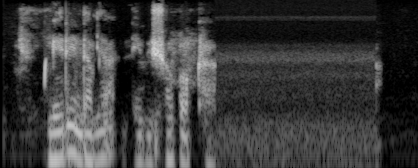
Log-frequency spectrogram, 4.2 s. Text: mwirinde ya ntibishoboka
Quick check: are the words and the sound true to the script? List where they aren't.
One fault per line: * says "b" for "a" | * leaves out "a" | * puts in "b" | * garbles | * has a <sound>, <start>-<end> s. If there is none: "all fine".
all fine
